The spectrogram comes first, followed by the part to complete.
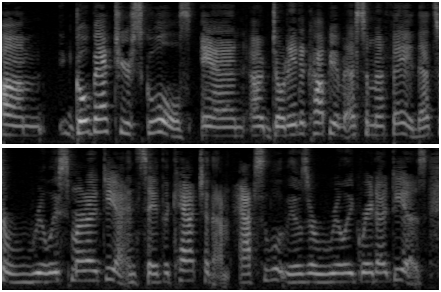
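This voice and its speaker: A woman at a fairly quick pace, medium in pitch, with ordinary pitch variation. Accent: American. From Minnesota (Winona). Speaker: filmmaker and acting teacher hosting a live stream. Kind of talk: live stream chat reading viewer comments. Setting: live phone stream.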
